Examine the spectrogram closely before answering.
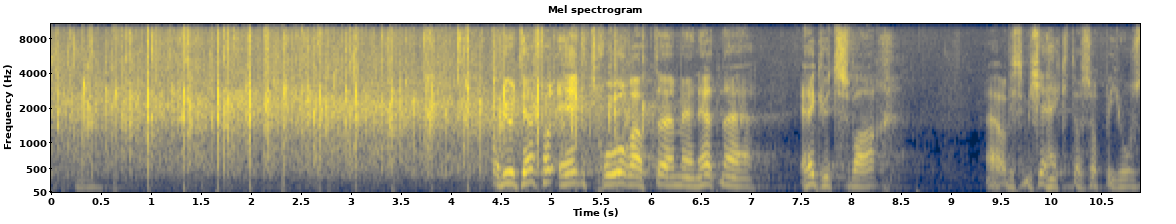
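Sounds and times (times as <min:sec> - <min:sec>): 
audience applause: 0:00.0 - 0:06.1
speech: 0:00.2 - 0:00.6, 0:04.4 - 0:08.4, 0:09.3 - 0:10.8.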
